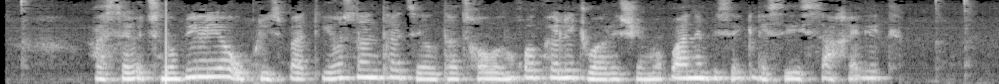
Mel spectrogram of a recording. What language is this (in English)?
Georgian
